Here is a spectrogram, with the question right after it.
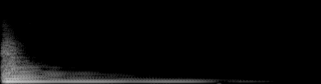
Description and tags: One-shot from Versilian Studios Chamber Orchestra 2: Community Edition sampling project.
Instrument family: Strings
Instrument: Cello Section
Articulation: spiccato
Note: C2
Midi note: 36
Midi velocity (center): 95
Microphone: 2x Rode NT1-A spaced pair, 1 Royer R-101.
Performer: Cristobal Cruz-Garcia, Addy Harris, Parker Ousley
